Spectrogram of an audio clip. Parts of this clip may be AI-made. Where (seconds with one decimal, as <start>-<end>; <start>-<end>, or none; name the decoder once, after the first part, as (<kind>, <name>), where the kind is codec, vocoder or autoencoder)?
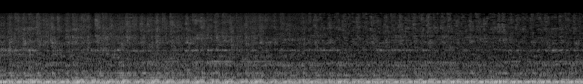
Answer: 0.0-3.1 (codec, DAC)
